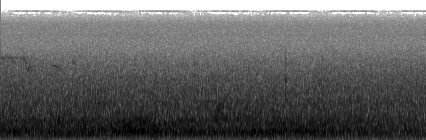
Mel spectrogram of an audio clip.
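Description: Steady low rumbling outdoor background noise with no clear pitch or rhythm.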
